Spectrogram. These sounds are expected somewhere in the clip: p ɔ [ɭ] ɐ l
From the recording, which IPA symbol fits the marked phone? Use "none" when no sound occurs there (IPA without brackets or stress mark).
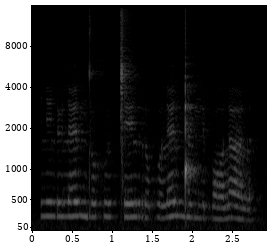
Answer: l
